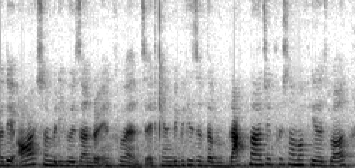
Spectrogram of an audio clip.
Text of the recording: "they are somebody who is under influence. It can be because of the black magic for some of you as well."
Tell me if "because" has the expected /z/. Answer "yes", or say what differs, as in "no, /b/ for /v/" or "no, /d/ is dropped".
yes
